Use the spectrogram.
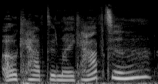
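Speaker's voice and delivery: usual speaking voice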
